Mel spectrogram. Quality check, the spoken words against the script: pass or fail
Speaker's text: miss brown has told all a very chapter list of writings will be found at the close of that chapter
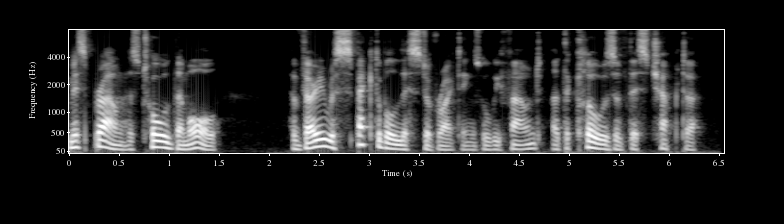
fail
